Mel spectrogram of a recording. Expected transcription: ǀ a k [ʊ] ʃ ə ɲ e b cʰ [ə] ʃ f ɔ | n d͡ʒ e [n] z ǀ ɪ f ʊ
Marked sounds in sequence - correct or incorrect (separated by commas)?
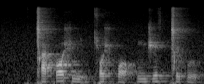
incorrect, incorrect, incorrect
